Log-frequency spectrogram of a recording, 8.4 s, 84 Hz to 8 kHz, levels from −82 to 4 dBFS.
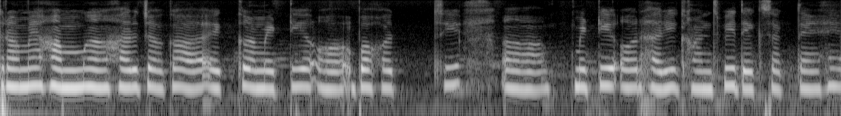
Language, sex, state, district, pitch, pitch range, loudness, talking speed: Hindi, female, Bihar, Purnia, 260 Hz, 245-270 Hz, -18 LUFS, 130 wpm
